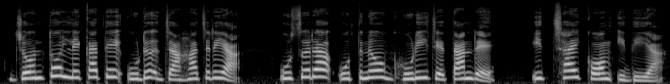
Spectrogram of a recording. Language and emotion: Santali, neutral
